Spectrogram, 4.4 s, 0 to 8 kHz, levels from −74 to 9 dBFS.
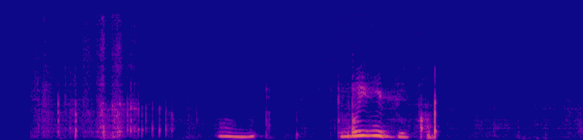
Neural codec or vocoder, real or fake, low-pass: codec, 24 kHz, 1 kbps, SNAC; fake; 7.2 kHz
